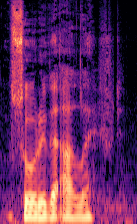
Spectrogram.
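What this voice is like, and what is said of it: Thick, choked-up voice. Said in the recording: “in a thick voice”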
